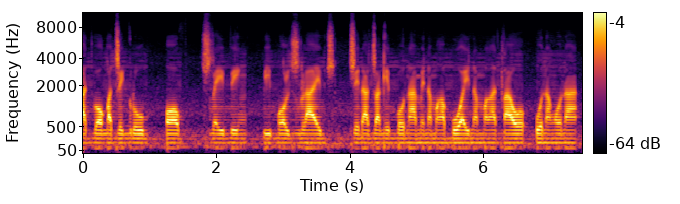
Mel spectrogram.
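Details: Man whose vocal cords were removed for laryngeal cancer caused by heavy smoking; he has no natural voice and speaks with an electrolarynx assistive device; electrolarynx speech.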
